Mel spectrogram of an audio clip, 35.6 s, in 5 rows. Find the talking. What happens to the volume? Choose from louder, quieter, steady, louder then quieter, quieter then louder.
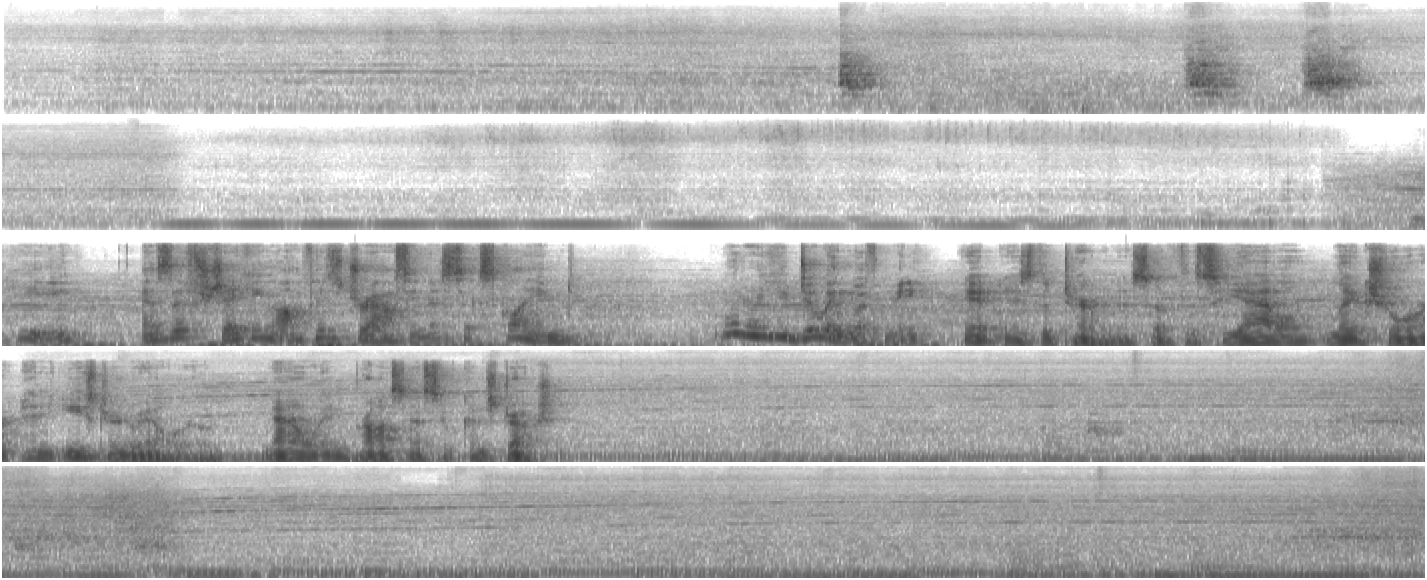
steady.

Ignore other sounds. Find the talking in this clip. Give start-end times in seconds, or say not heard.
14.2-24.2.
